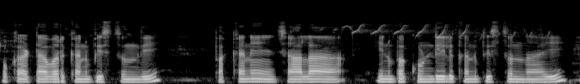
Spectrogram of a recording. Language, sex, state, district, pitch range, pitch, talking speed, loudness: Telugu, male, Telangana, Mahabubabad, 120-125 Hz, 120 Hz, 85 wpm, -19 LUFS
